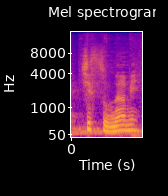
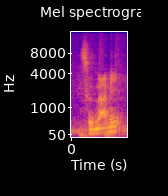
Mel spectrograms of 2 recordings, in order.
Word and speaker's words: tsunami: as palavras em japonês não é tsunami mas sim tsunami E ontem apresentamos o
